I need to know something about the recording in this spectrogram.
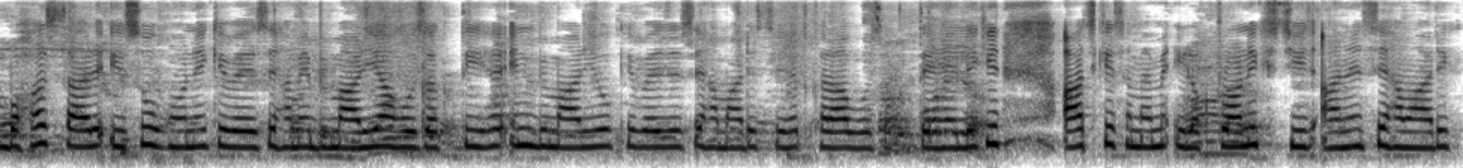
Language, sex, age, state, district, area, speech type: Urdu, female, 30-45, Bihar, Supaul, urban, spontaneous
